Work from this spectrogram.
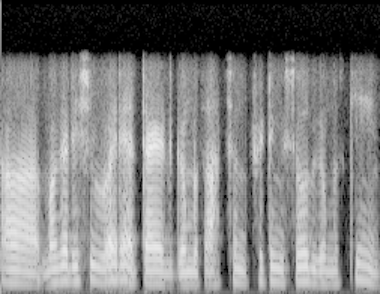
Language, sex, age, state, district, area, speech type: Kashmiri, male, 30-45, Jammu and Kashmir, Srinagar, urban, conversation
